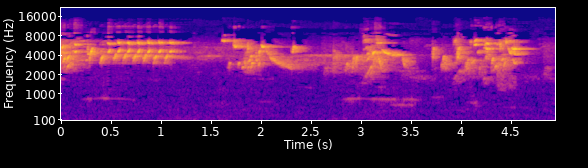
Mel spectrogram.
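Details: European goldfinch singing a fast, high, tinkling song: an opening run of rapid repeated buzzy notes, then jumbled twittering phrases with short pauses, all clear with no other sounds intruding.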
